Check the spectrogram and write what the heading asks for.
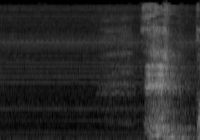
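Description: A man clears his throat once, sharply, about a second and a half in, after a quiet pause filled only by a steady low electrical hum.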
